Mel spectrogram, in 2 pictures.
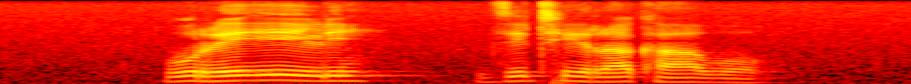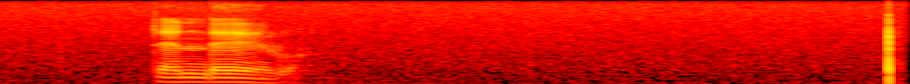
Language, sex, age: Venda, male, 23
